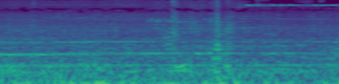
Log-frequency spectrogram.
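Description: Metal tongs tossing noodles in a metal pan, with a couple of short clinks about a second and a half in, over a steady low rumble of street traffic and faint background voices.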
